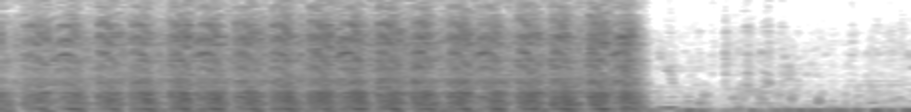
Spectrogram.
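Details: Tata Vista after overheating from a knocked-off radiator hose following an underside impact: starter churns at nearly three pulses a second for three seconds, then drops off; engine cranks but won't start.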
